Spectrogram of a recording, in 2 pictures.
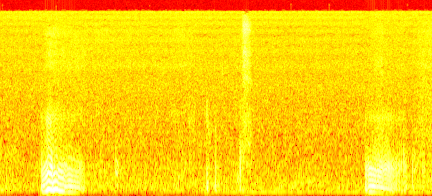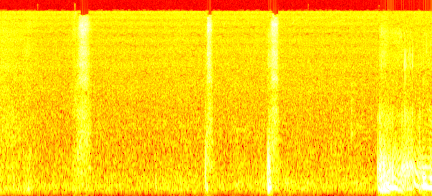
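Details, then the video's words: Pug asleep and snoring, with three rattling, vibrating snore bursts spaced roughly four to five seconds apart, separated by near silence and a few sharp ticks or clicks. "Another Pug Snoring"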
